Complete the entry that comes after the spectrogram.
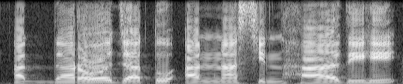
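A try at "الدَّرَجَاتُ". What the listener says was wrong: Jangan disambung dengan ad. A, dia terpisah. A. Ra-nya ditasdid. Ad-darajatu.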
